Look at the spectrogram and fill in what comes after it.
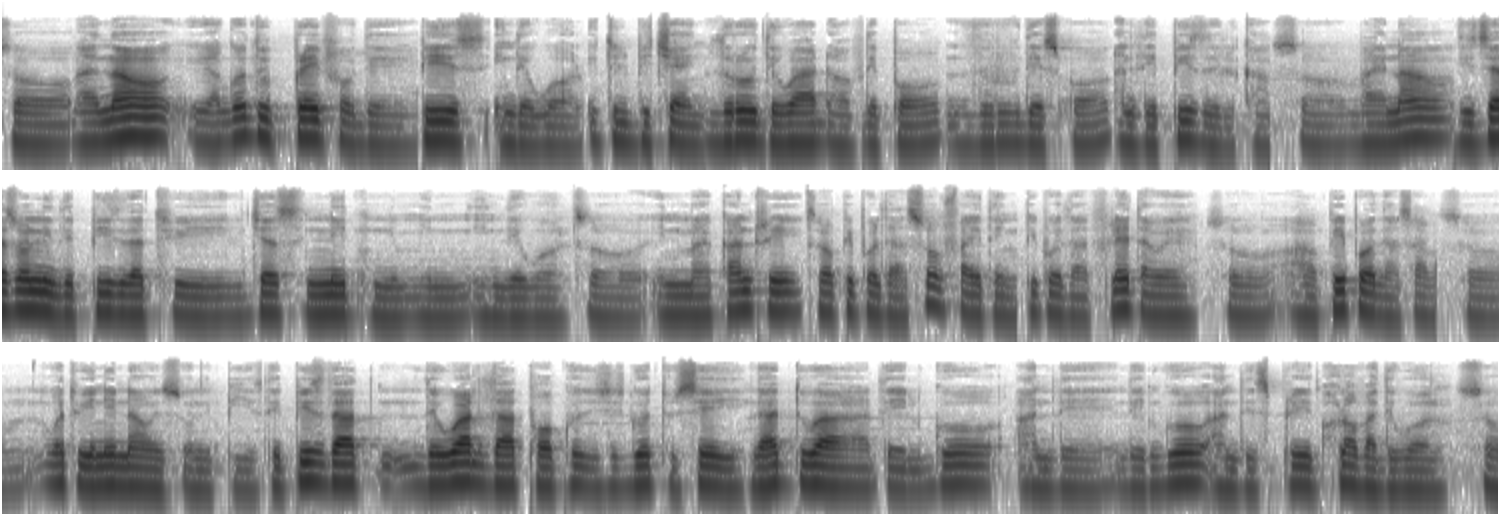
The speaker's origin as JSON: {"language": "English", "town": "Kakuma", "region": "Turkana County", "country": "Kenya", "tie": "born or raised there", "second_language": "English", "said": "I'm from Kakuma refugee camp. So, you know, most of the people in the camp, they are looking after us because we are their seed. We are grow up from Kakuma. We come up from Kakuma."}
